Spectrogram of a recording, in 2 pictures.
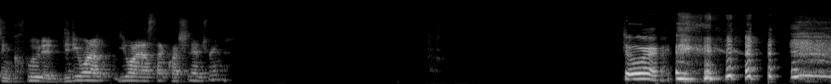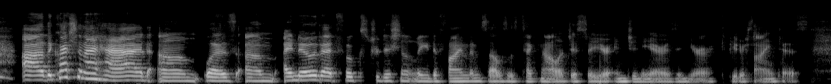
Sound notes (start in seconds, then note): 6.9 laughs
